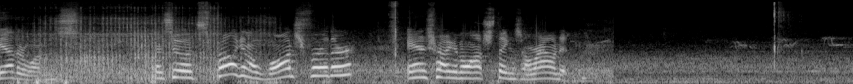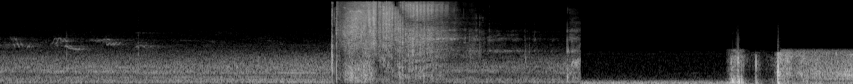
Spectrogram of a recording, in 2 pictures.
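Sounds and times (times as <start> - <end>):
sharp click: 7.7 - 8.1
aerosol can bursting with hiss: 11.9 - 13.5.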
